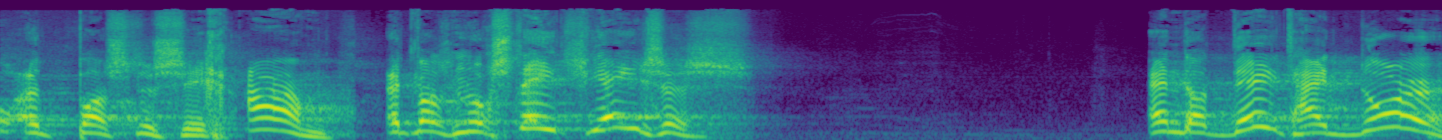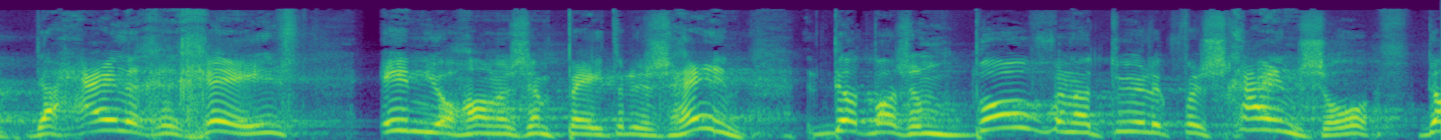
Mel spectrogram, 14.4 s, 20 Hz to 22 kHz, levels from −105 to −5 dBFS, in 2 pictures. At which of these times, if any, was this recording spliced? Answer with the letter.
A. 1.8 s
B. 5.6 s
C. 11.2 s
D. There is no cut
A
